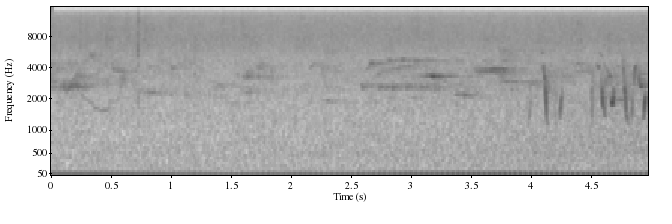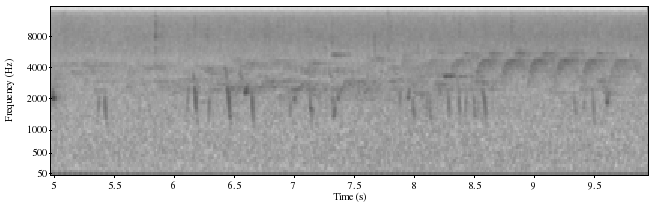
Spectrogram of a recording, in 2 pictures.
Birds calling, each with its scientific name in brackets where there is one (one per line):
Apapane (Himatione sanguinea)
Omao (Myadestes obscurus)
Hawaii Amakihi (Chlorodrepanis virens)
